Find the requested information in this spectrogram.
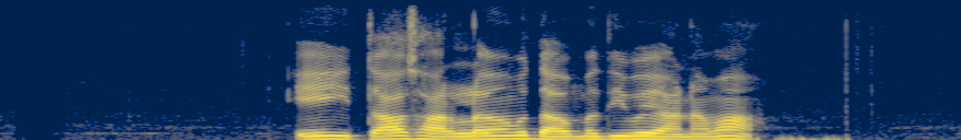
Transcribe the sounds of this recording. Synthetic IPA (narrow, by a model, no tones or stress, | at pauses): eːit̪aːsaɾləʋəməd̪awməd̪iʋəjanəʋaː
